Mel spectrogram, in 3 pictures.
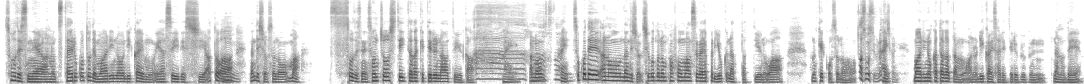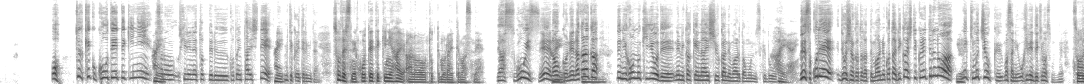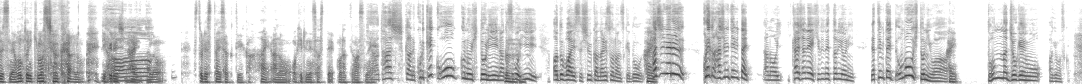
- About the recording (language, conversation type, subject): Japanese, podcast, 仕事でストレスを感じたとき、どんな対処をしていますか？
- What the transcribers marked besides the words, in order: laughing while speaking: "気持ちよくあの"; other background noise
